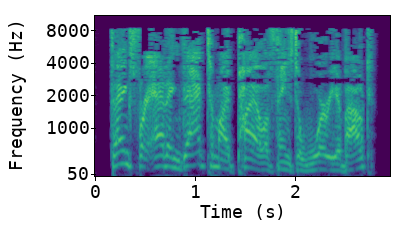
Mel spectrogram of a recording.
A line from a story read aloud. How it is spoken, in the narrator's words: Twinko snapped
